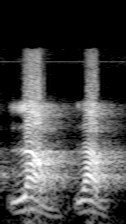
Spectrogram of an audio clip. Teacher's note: LAMB is pronounced as lamb, lamb. That very B sound is silent.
